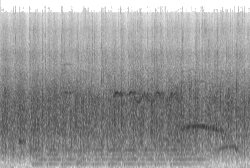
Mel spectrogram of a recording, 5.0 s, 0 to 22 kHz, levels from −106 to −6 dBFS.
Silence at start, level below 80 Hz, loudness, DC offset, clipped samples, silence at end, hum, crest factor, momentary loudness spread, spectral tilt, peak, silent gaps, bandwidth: 0 s; -78 dBFS; -31 LUFS; under 0.1%; under 0.1%; 0 s; none; 18 dB; 3 LU; -0.5 dB/octave; -14 dBFS; none; 19 kHz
